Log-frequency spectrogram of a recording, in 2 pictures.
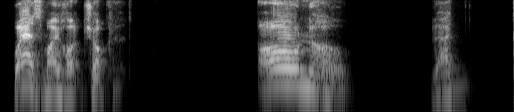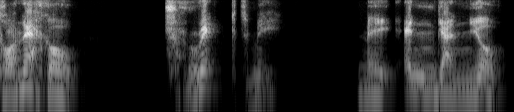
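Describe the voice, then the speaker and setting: Hungry storybook jaguar, low, growling and slow, as a storyteller puts him on. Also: gravelly, breathy edge, exaggerated voice. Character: big hungry menacing jaguar. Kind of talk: bilingual children's storytelling.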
